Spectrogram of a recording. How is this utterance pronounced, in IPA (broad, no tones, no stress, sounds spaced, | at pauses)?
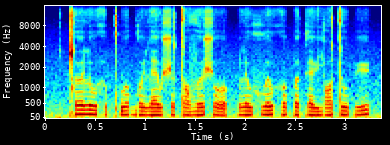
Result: ǀ ɵ l u h ə kʷʼ ə ɡʷ ə y̯ l ɛ u̯ ʃ ɵ t ɔ v ɵ ʃ o | l ɵ xʷ ɛ u̯ h o p ə k ɛ y̯ j ɔ t u p y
